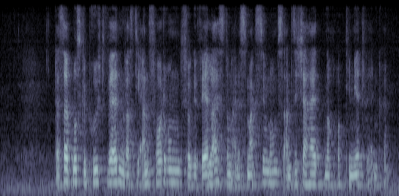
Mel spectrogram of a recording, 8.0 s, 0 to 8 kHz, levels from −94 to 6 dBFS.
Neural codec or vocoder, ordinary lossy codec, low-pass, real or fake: vocoder, 44.1 kHz, 128 mel bands, Pupu-Vocoder; none; 7.2 kHz; fake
